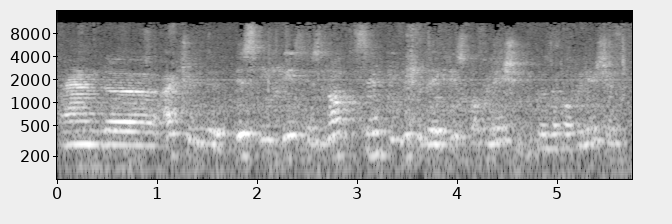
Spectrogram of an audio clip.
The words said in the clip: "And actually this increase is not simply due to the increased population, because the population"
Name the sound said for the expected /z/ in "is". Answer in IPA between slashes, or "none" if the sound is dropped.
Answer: /z/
